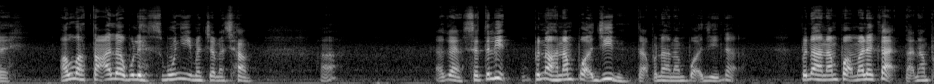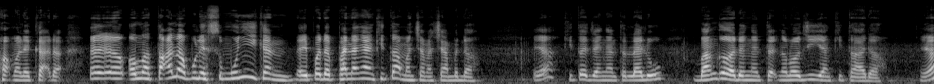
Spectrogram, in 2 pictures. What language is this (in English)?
Malay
